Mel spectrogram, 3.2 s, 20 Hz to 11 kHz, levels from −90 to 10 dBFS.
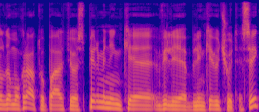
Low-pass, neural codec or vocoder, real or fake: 9.9 kHz; none; real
